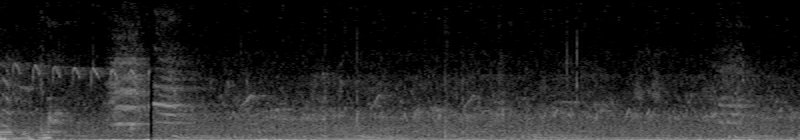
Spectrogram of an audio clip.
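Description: Birds chirping and calling, with a couple of brighter calls about a second in.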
